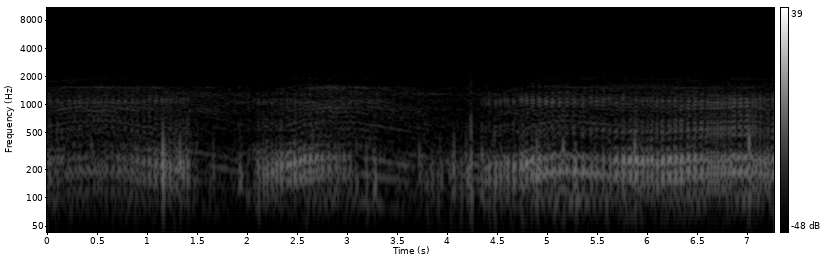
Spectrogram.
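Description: Honda CR125's single-cylinder two-stroke engine running at low revs, its note swelling and easing off. It gets louder about two seconds in and again from about halfway, with a few sharp knocks in between.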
